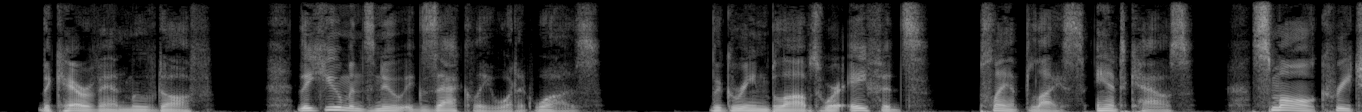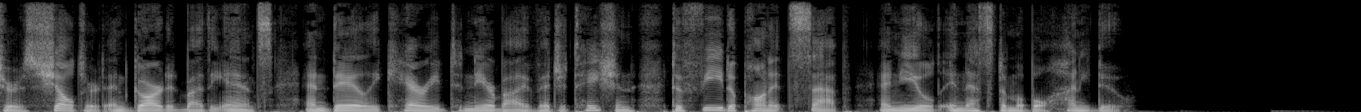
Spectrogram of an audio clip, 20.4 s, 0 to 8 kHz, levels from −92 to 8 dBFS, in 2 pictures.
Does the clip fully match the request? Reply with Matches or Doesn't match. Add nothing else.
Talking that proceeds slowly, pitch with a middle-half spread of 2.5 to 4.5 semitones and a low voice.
Matches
